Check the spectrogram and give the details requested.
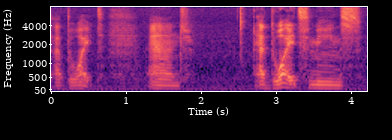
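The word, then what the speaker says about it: Advaita: this is called add to add white or add a vitae as like Westerners would call it advice of an incense could it's pronounced at the white and at Dwight's means not to or non-dual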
